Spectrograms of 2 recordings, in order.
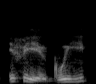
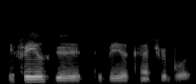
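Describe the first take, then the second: First: It is said in an exaggerated country accent. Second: It is said in his plain own voice.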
